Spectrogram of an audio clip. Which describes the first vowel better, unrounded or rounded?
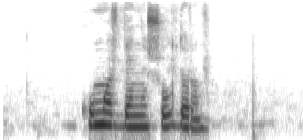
rounded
